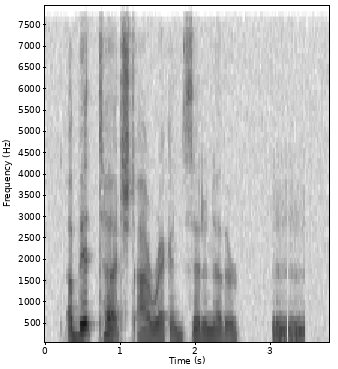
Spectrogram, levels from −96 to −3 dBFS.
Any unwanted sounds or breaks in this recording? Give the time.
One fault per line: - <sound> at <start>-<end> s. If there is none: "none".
- laugh at 3.0-3.5 s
